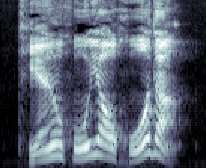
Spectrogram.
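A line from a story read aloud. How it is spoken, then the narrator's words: Crowd shouting. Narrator (Chinese): 城中大叫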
